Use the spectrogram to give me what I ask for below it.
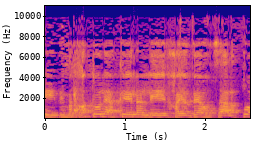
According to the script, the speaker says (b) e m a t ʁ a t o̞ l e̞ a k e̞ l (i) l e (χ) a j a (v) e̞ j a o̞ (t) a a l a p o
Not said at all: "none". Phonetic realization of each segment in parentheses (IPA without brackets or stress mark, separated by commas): v, a, χ, v, t͡s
